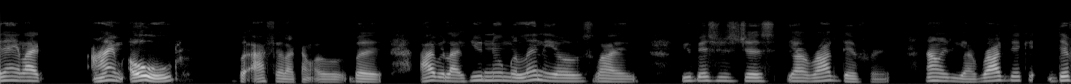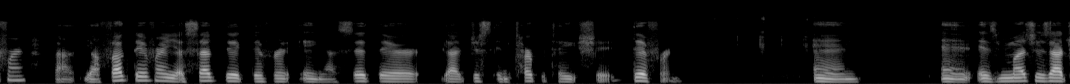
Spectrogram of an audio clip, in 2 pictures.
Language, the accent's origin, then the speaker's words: English; San Francisco, California, United States; I'm from where I'm from, Frisco.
